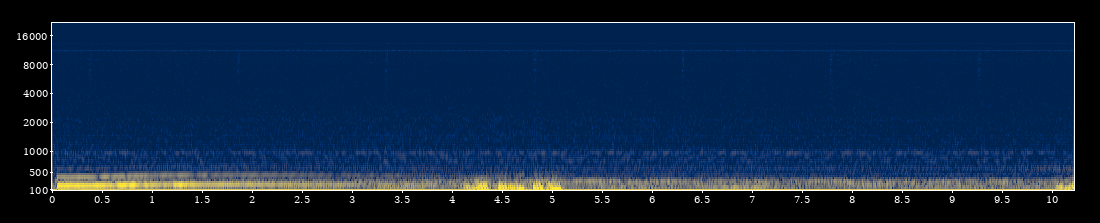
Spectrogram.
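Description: Ambient synthesizer music: a steady low drone tone with a fainter higher tone above it. A low, rapid throbbing pulse joins for about a second just after the four-second mark.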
